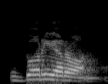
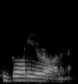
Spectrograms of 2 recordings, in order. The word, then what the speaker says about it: Goriaron: To Alex Goriaron. Now that is how you pronounce Alex's name. He taught me that yesterday, Alex Goriaron.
